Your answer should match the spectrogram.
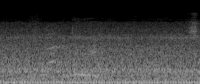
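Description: Steady low hum under even background noise, with no clear event.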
